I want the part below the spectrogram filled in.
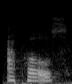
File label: "apples", English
